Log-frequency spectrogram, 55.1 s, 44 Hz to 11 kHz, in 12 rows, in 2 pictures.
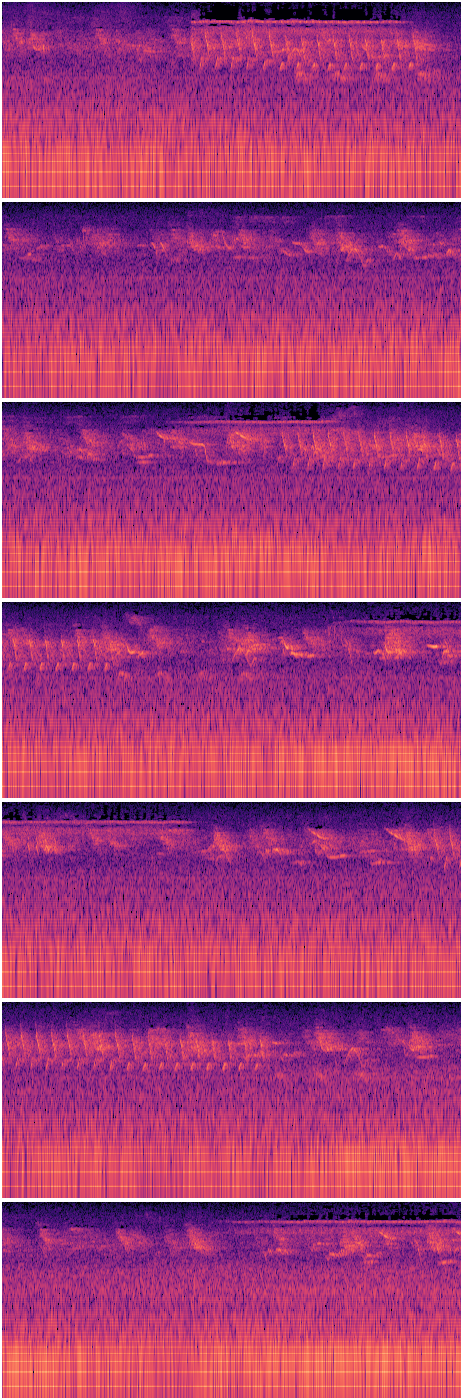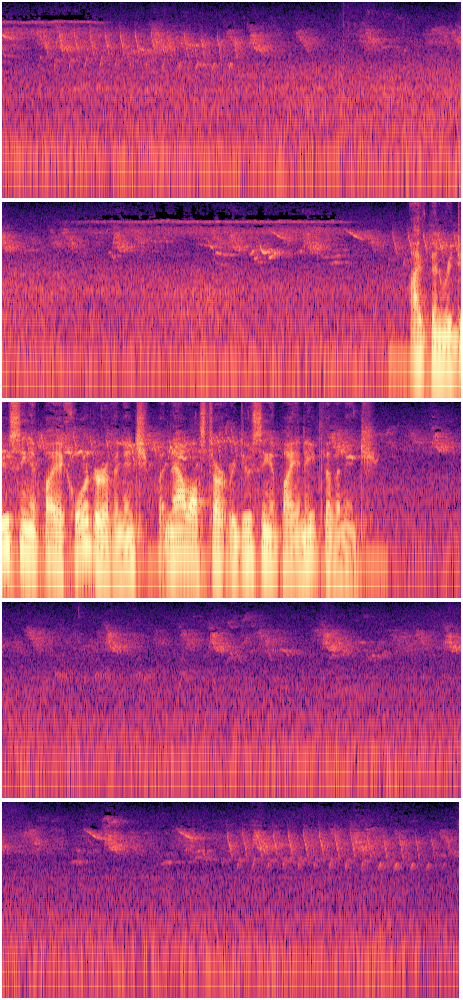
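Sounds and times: birds chirping and trilling: 0:00.0 - 0:55.0.

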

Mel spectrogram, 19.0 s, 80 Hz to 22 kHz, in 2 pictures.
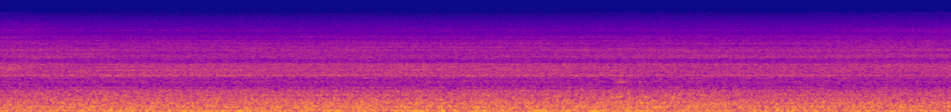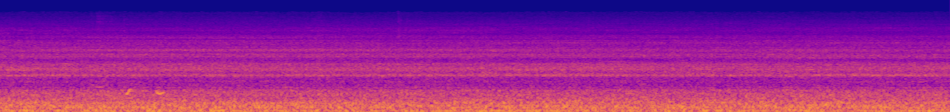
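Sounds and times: jet engines rushing: 0:00.0 - 0:19.0
airflow over fuselage: 0:05.0 - 0:19.0
faint steady tones: 0:09.7 - 0:11.4.

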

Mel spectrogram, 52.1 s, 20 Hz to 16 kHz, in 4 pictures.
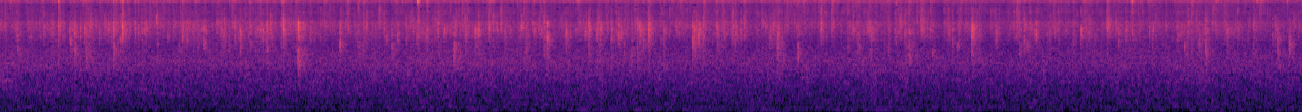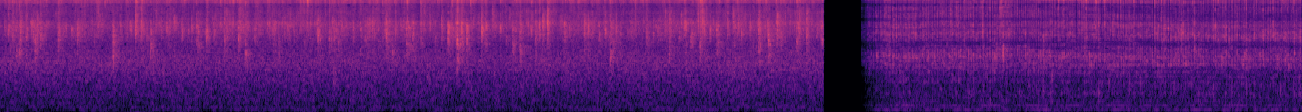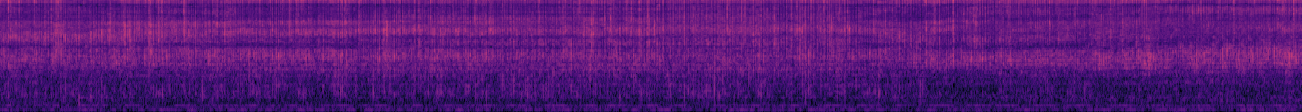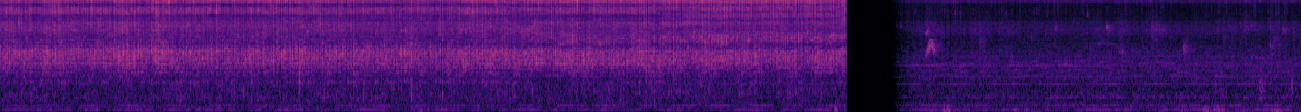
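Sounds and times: runoff water running over ground: 0:00.0 - 0:47.6.

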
